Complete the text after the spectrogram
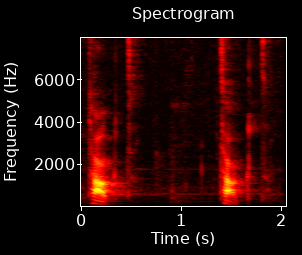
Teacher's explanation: aquí la L no suena tampoco. Talked. Y la A suena como O.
